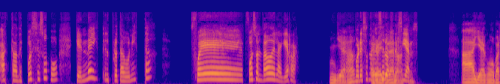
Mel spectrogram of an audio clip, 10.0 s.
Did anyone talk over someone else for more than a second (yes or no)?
yes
